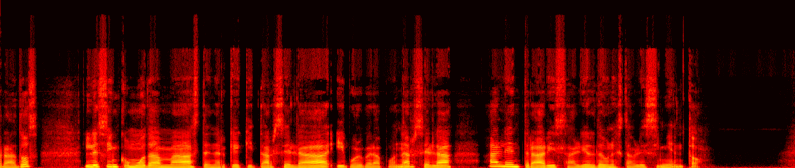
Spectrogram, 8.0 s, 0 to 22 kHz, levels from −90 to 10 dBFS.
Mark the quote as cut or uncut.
uncut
